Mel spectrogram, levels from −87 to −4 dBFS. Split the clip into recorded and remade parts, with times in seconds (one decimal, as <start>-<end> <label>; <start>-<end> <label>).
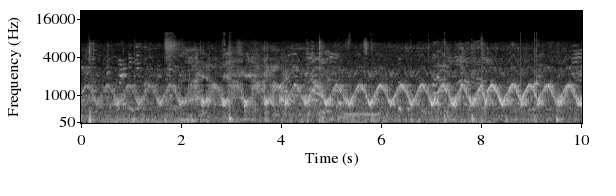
0.0-2.0 recorded; 2.0-4.1 remade; 4.1-10.0 recorded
